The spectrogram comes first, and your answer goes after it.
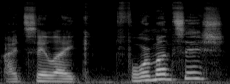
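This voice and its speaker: A man's voice: fairly high pitch, very animated, slow pace, a little hiss or hum. Man playing an upbeat, slangy young spaceship crewman. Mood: easygoing. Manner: breezy, slangy, eager. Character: laid-back, boastful, upbeat young male spaceship crewman. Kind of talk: video game fan dub acting.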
